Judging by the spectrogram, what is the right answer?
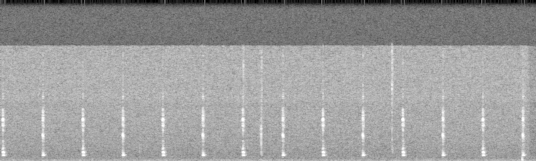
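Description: Car's turn-signal indicator ticking faintly and evenly, about two and a half ticks a second, the right-turn indicator on while waiting to turn right. A low steady hum lies underneath.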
